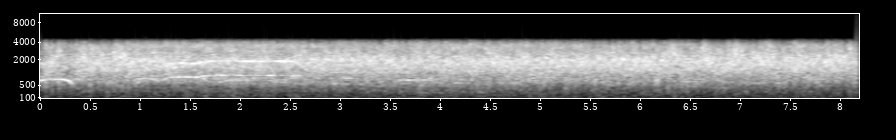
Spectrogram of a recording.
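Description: Audience applause, dense and steady, with a few voices whooping above it in the first couple of seconds.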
